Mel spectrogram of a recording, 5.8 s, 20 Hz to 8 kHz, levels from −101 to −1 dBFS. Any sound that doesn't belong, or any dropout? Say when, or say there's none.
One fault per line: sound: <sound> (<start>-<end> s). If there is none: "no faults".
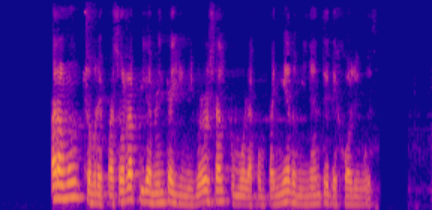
no faults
